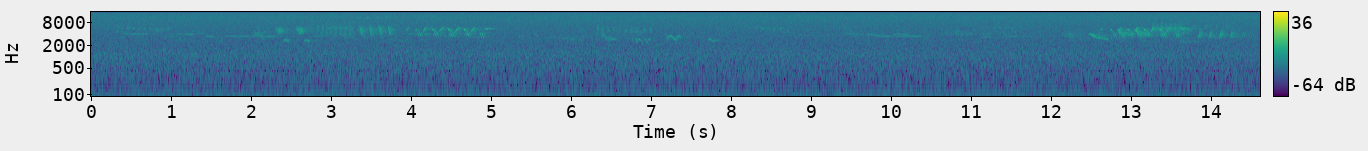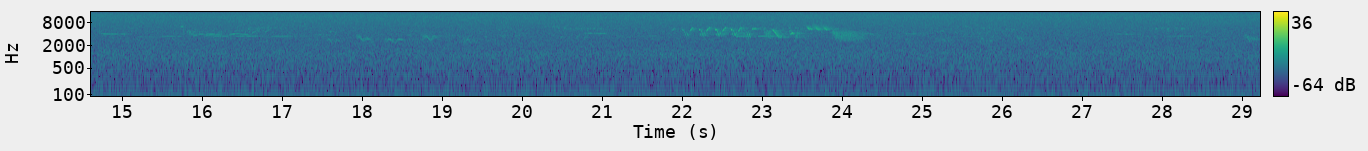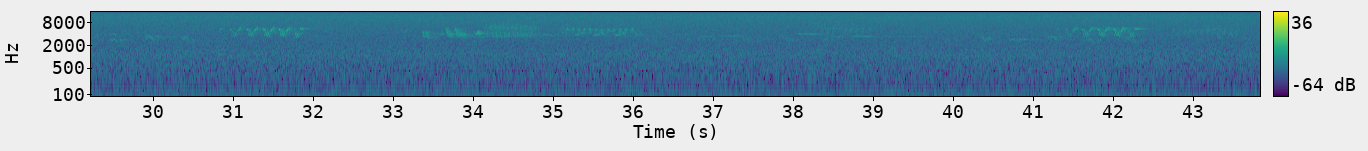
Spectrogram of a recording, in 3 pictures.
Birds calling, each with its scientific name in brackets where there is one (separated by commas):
Fox Sparrow (Passerella iliaca), Mountain Chickadee (Poecile gambeli), MacGillivray's Warbler (Geothlypis tolmiei), Western Tanager (Piranga ludoviciana)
